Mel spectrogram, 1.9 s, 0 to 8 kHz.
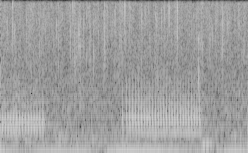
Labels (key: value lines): label: biophony, croak
recorder: SoundTrap 500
